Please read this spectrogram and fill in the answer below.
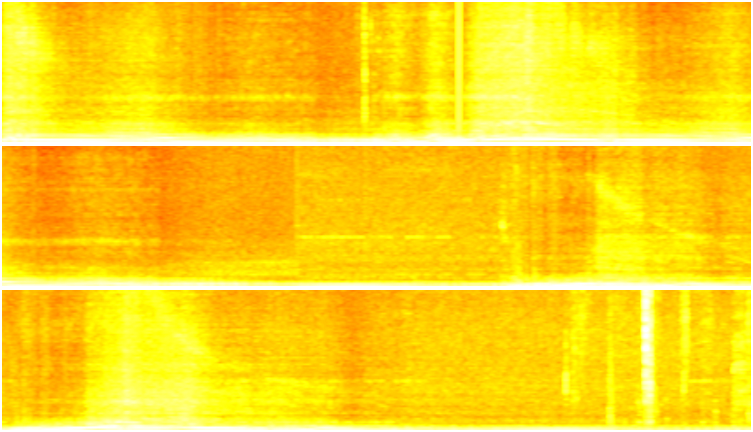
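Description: Toyota JZ-series turbocharged straight-six revved in place with no load: quick blips that rise and fall back, near the start and about four seconds in, then a steady idle, then two more blips about ten and twelve seconds in.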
